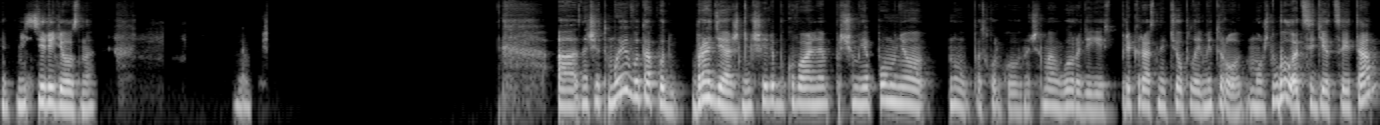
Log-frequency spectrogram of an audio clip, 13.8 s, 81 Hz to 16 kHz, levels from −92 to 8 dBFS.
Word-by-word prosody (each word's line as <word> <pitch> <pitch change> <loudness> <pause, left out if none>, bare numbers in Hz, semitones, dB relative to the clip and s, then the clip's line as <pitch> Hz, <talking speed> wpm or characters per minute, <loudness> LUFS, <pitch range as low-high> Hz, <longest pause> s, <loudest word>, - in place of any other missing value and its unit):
Несерьезно". 185 -4 +3 1.4
Необычно. 180 -2 -12 2.9
А, 180 -1 +2
значит, 215 +3 -2
мы 265 +12 +4
вот 260 -5 +2
так 240 -2 +2
вот 165 -7 +2
бродяжничали, 205 - +4
буквально, 200 -1 0
причём 205 0 -5
я 200 0 0
помню, 205 -3 0 0.2
ну, 190 -4 -4
поскольку, 165 -1 -10
значит, 155 +3 -9
в - - -4
моем 180 -2 -3
городе 165 -2 -3
есть 150 -1 -9
прекрасное 185 -1 -2
тёплое 180 -1 -3
метро, 165 -4 -2
можно 175 +3 -4
было 250 -3 +6
отсидеться 175 -1 -1
и 175 - -1
там. 230 - 0
185 Hz, 120 wpm, -17 LUFS, 170-205 Hz, 2.9 s, было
